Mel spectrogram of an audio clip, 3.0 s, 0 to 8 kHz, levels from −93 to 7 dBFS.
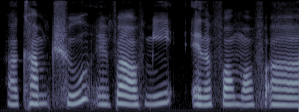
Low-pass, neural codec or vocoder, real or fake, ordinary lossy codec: none; none; real; none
